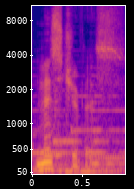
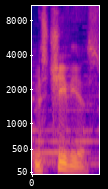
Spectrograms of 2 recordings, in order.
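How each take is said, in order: First: The word has the speaker's current pronunciation. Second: The word has the speaker's former pronunciation. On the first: The speaker calls it right. "one word I didn't know I was mispronouncing all this time" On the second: The speaker calls it wrong. "It's not mischievous, which I had thought"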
